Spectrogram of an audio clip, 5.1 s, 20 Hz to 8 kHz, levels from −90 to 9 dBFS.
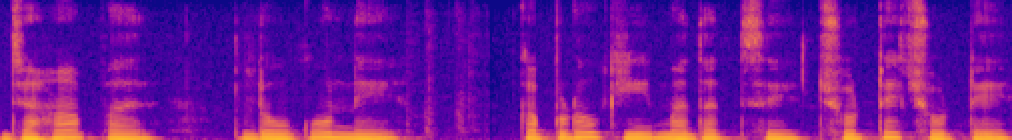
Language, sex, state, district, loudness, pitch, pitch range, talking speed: Hindi, female, Goa, North and South Goa, -14 LUFS, 190 Hz, 185-200 Hz, 120 wpm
